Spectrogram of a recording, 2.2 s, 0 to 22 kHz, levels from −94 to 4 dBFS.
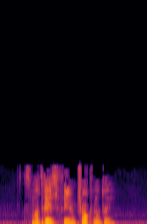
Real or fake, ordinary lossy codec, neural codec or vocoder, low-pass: fake; MP3, 24 kbps; codec, 32 kHz, 1.9 kbps, SNAC; 7.2 kHz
